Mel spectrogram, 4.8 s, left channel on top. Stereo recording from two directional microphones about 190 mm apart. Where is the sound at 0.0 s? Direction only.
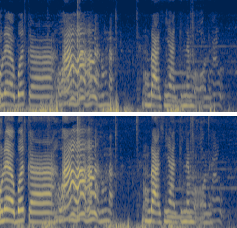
35° right (ahead or behind).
